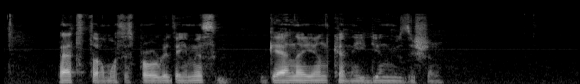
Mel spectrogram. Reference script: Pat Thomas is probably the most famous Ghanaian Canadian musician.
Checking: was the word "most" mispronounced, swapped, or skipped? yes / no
yes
